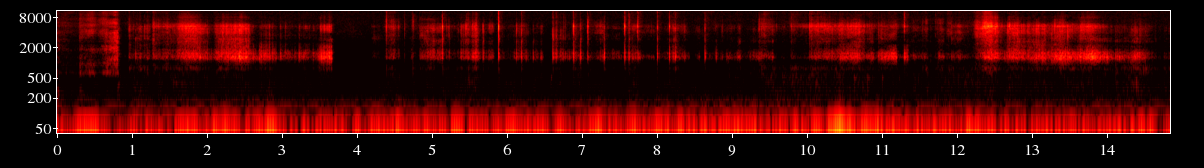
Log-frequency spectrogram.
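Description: Long nails scrape and scratch across the top of a 3Dio microphone's small rectangular metal housing, producing continuous rasping scratches with bright hiss. A steady low hum sits underneath throughout, and a brief pause near four seconds breaks the scraping.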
